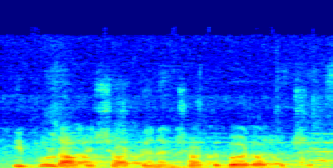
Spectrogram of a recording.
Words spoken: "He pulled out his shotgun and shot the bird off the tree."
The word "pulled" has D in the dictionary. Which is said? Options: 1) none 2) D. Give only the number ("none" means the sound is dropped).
2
